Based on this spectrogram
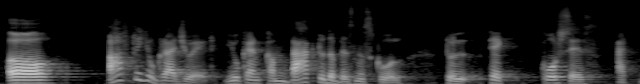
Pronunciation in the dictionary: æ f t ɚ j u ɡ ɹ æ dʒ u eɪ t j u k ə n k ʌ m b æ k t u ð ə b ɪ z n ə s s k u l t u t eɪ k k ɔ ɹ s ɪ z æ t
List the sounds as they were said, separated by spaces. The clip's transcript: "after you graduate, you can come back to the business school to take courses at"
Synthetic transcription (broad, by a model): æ f t ɚ j u ɡ ɹ æ dʒ u eɪ t j u k ə n k ʌ m b æ k t u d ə b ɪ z n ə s s k u l t u t eɪ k k ɔ ɹ s ɪ z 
